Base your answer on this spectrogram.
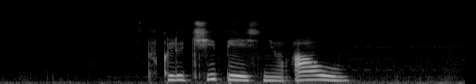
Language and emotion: Russian, neutral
